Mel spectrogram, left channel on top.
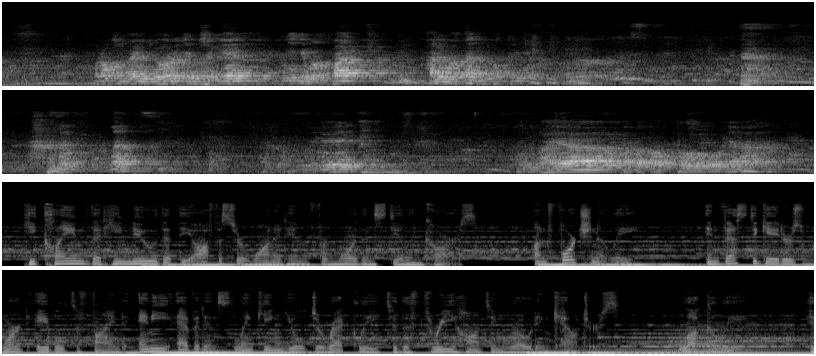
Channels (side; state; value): both; different; correlation 0.00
